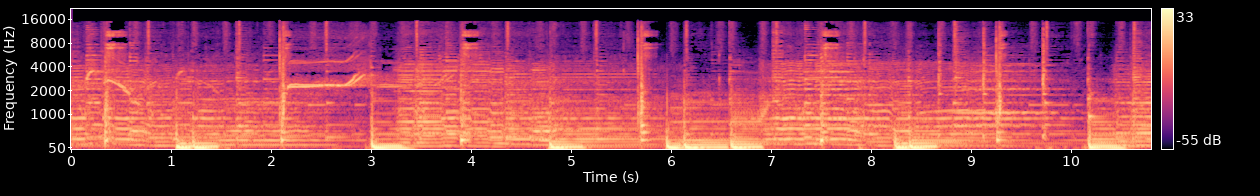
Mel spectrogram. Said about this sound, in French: Au menu, un mojo piquant qui monte aux yeux, et à nouveau un sifflement pour se dire adieu.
